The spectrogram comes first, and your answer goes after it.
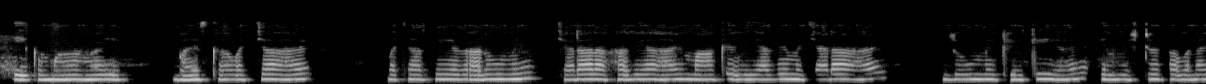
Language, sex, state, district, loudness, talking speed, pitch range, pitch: Hindi, female, Bihar, Purnia, -22 LUFS, 140 wpm, 225-235 Hz, 230 Hz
